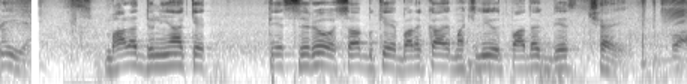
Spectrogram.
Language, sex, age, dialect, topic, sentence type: Maithili, male, 25-30, Angika, agriculture, statement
